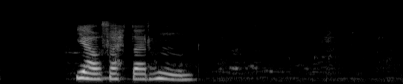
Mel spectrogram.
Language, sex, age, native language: Icelandic, female, 10, Icelandic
